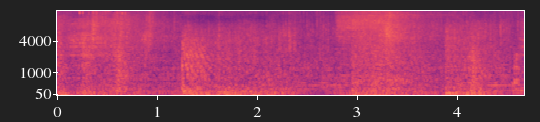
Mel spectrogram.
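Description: Heavy booms and blasts pound a tower under fire in the airship strategy game Airships: Conquer the Skies, a dense, continuous rumble of loud impacts swelling in repeated waves with no talk.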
